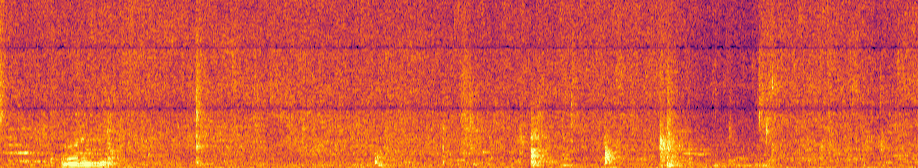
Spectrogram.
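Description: Ground meat, sausage, zucchini and squash sizzling in a large stainless steel pan, stirred with a wooden spoon that knocks and scrapes against the pan several times.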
